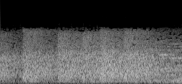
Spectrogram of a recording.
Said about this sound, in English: Slamming the door in Lacey's face caught the rustlers unawares, and after the first burst of gunfire leveled at the heavy door, Lacey and his men began to take up strategic positions about the corral and outbuildings.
